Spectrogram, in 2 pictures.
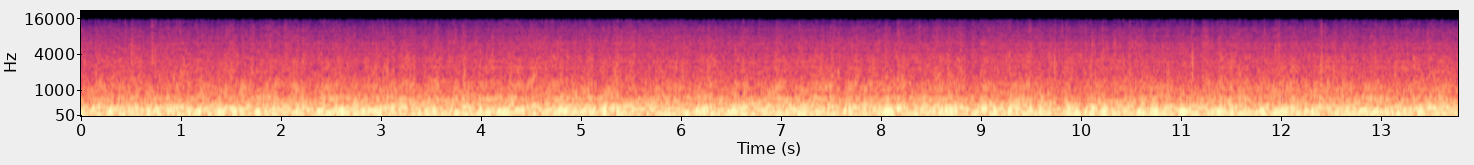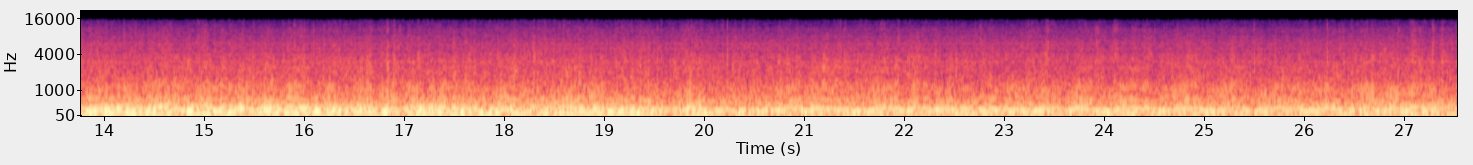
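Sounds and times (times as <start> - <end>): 
honey bee colony humming: 0.0 - 27.5
faint clicks: 12.4 - 12.6.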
